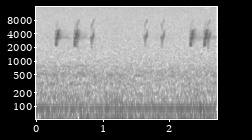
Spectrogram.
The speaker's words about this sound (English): And this type 4 female is calling here. Wild bird.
